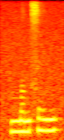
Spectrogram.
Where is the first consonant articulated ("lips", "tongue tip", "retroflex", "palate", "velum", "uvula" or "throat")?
lips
